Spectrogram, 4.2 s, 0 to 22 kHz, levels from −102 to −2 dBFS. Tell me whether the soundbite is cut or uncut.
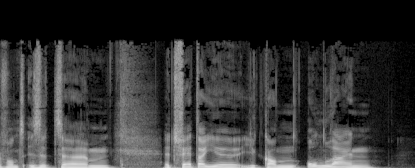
uncut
